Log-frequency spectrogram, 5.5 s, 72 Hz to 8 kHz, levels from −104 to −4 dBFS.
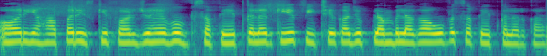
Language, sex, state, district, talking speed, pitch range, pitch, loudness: Hindi, female, Chhattisgarh, Sukma, 275 wpm, 230-250 Hz, 240 Hz, -17 LUFS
